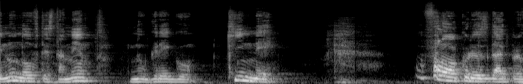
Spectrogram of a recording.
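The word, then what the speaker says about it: koiné: E agora a gente tem aparece aqui, eu comentei, eu falei aqui o termo kine, que você conhece como grego coiné, mas a pronúncia é kine.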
